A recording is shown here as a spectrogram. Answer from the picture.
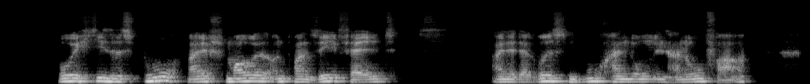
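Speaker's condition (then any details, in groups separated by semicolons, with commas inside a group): Spastic tetraparesis, spastic quadriplegia; slightly hoarse from many speeches, runs half marathons, practises piano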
